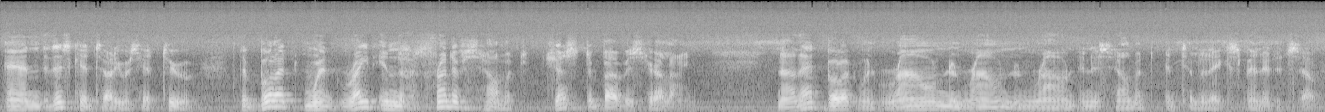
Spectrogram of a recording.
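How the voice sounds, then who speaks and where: A man's voice: sits low, big pitch swings, measured pace. An older American man telling anecdotes in casual conversation, salty and emphatic, repeating phrases for effect. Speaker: interviewee, war veteran and old-time radio performer. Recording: noisy informal interview recording.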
